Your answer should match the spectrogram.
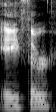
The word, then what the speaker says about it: Aether: one that's been saying aether it's got an a in front of the e so that makes it ether to me but what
